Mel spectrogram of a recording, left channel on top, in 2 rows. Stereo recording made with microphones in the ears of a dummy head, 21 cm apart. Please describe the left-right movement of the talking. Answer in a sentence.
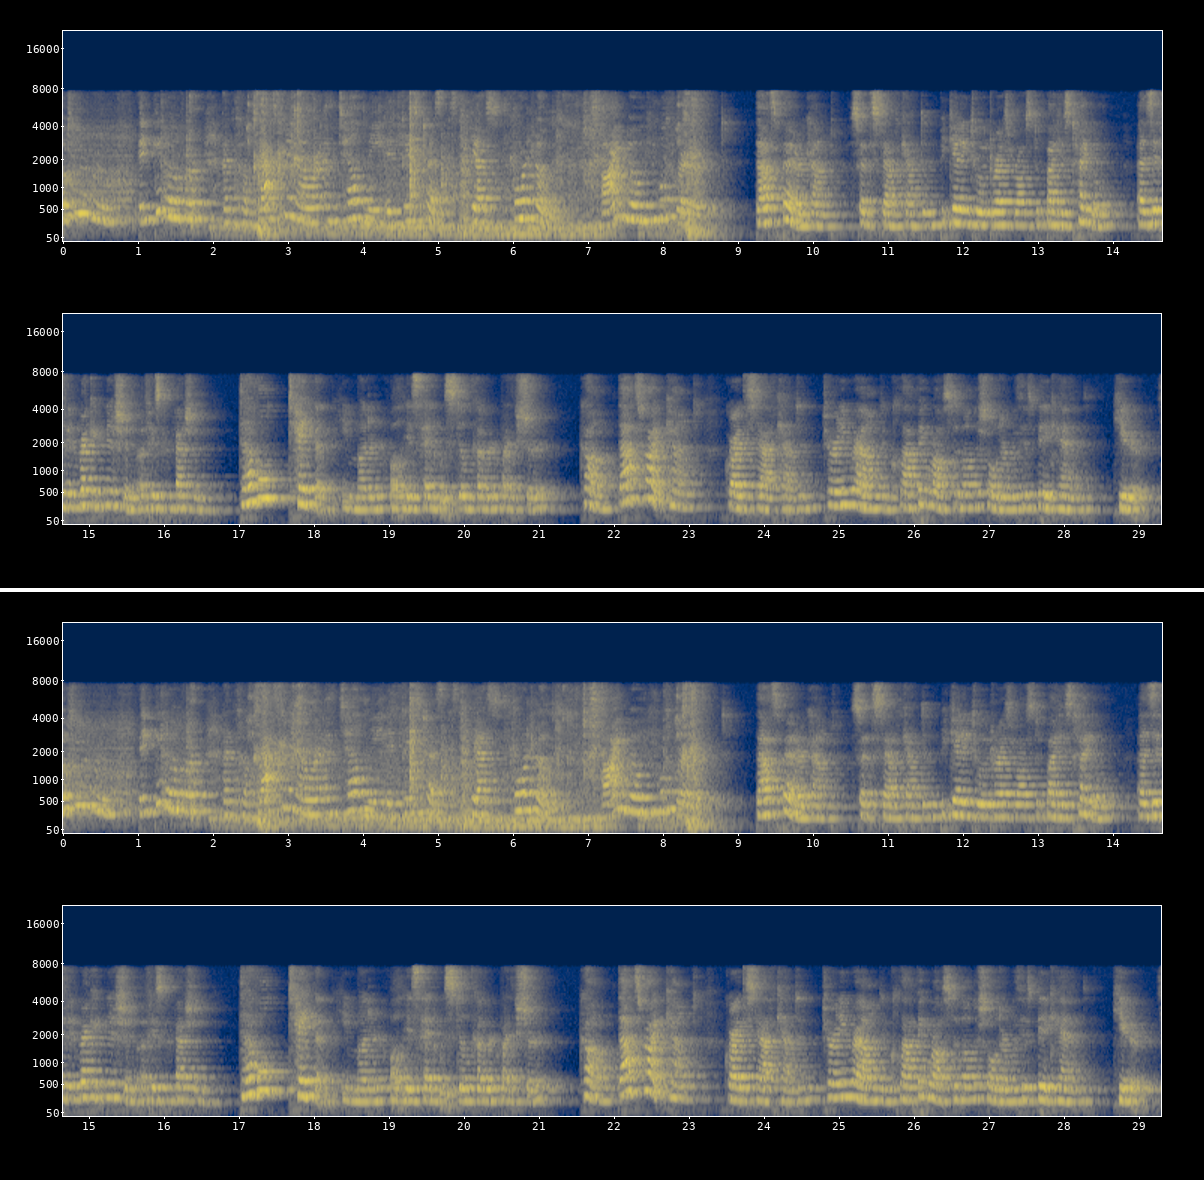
You can hear the talking go from the left side to the right.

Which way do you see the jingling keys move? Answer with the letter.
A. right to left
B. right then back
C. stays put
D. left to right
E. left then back
D.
